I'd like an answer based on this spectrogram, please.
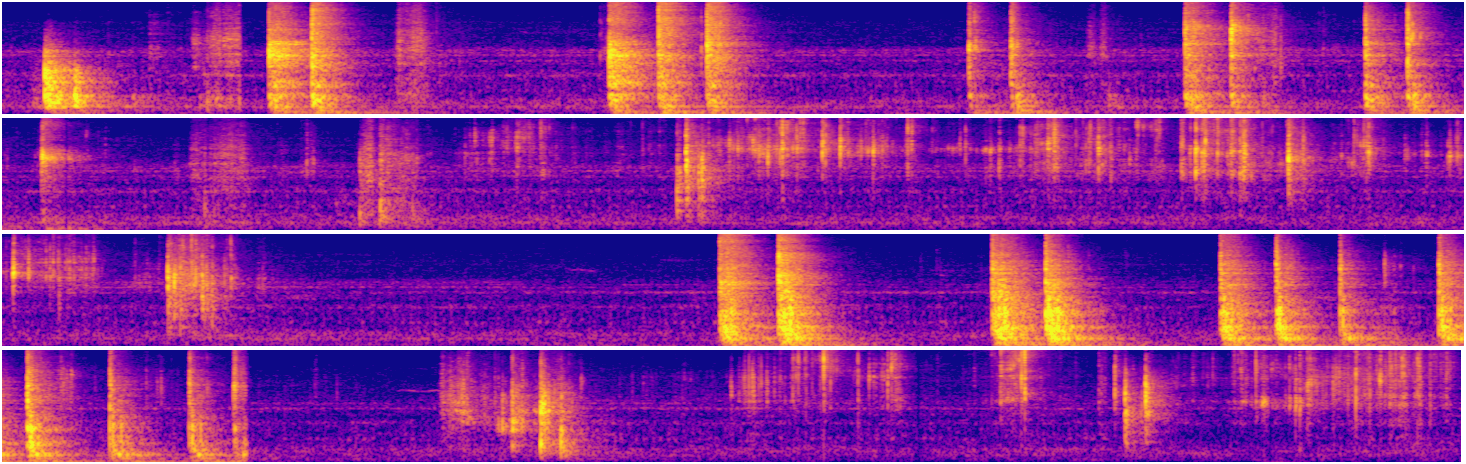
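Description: Steamed, cooled eggs tapped against a hard surface in short groups of sharp knocks to crack the shell, then the shell crackling as it is peeled off by hand.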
